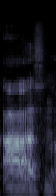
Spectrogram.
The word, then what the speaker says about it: Asen: Also es wird Asen ausgesprochen.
